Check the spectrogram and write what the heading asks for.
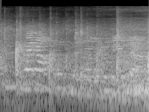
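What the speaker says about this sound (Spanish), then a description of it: "un aplauso a nuestros novios" Wedding guests at a Queens, NY reception applaud the bride and groom, a broad wash of clapping hands that runs steadily throughout, with a DJ's voice and chatter heard over it.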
